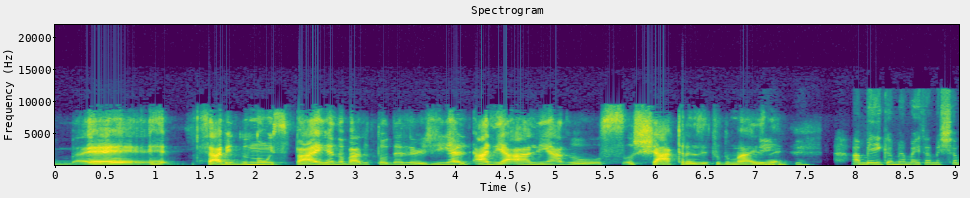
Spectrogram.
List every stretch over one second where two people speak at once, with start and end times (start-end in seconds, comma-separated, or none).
none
